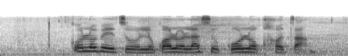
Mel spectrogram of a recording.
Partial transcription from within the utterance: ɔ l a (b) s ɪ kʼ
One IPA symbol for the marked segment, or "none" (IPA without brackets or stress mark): none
